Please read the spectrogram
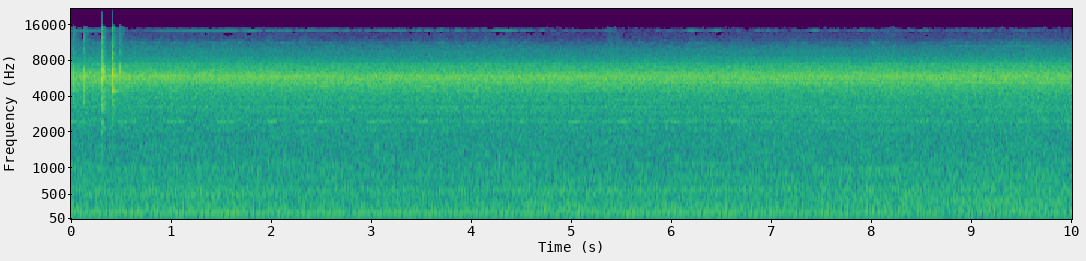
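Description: Steady hum and high hiss of workshop fans running, with two or three light clicks within the first half second.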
